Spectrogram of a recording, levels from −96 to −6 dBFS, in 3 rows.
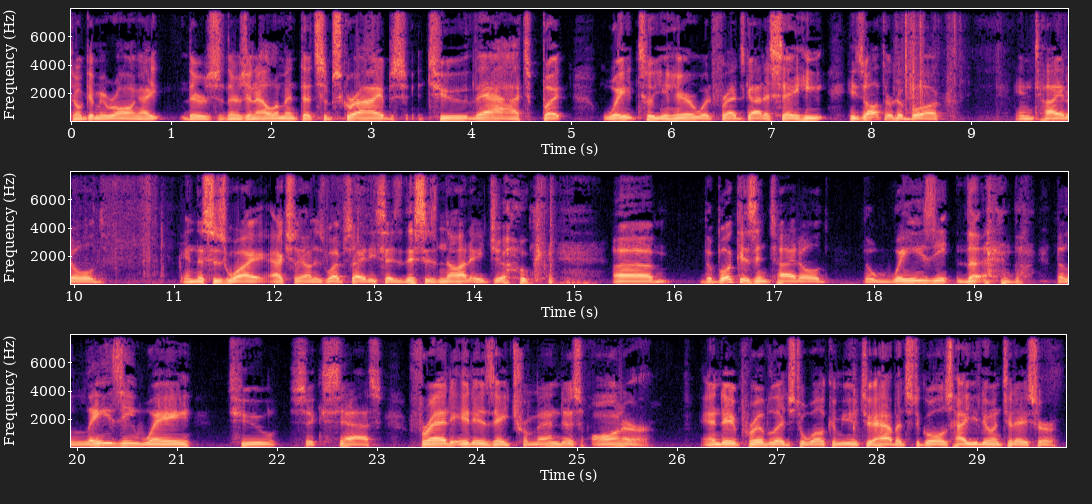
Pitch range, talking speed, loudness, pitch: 110-120 Hz, 160 wpm, -19 LUFS, 115 Hz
